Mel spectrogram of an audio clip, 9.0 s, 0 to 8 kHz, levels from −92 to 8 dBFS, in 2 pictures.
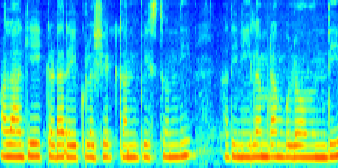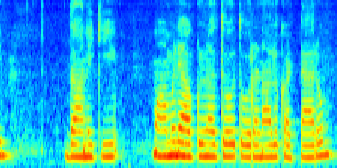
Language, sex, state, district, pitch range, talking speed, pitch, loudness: Telugu, female, Telangana, Mahabubabad, 215-230 Hz, 95 wpm, 220 Hz, -16 LUFS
